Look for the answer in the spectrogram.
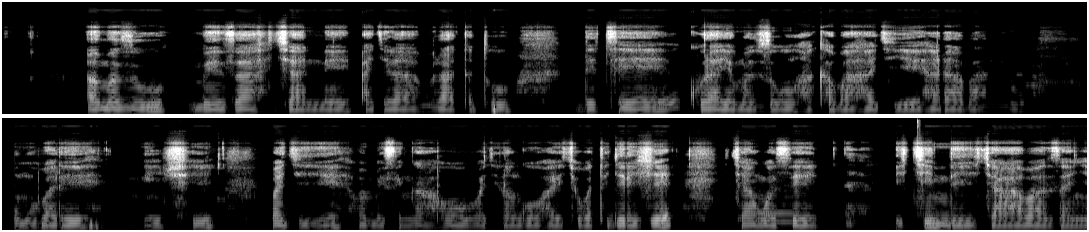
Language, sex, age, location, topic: Kinyarwanda, male, 18-24, Kigali, health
